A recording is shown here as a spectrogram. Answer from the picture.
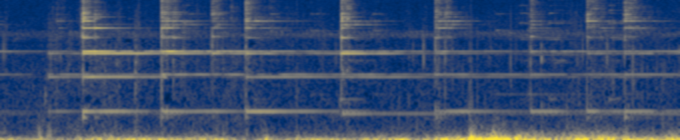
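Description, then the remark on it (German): Cowbells clang irregularly from several cows grazing outdoors, including Lisa, a cow with only one horn, metallic rings overlapping with a steady low rumble of wind or movement on open pasture, no voices. “Das da ist Lisa, die da hinten, die nur noch ein Horn hat.”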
